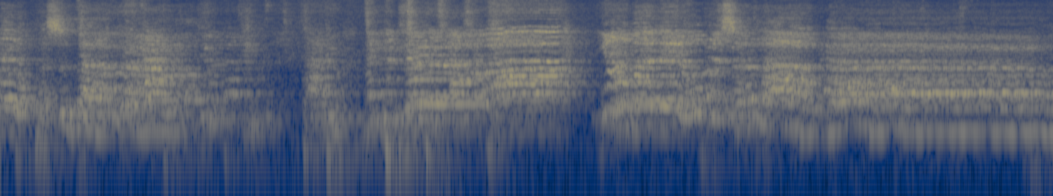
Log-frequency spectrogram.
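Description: All-female a cappella group singing, a soloist over sustained backing harmonies, in phrases with short breaks about three and six seconds in.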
